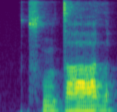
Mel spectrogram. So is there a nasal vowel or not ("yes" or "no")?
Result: yes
